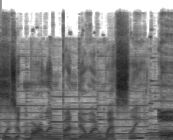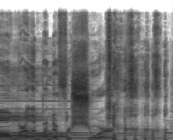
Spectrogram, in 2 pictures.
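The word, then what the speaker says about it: Westley: that the character's name in Princess Bride isn't Wesley it's Wesley yes West to yeah like I said Wesley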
